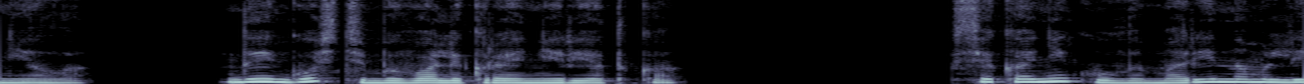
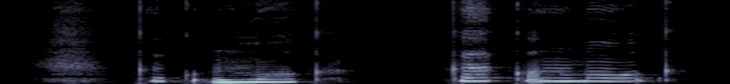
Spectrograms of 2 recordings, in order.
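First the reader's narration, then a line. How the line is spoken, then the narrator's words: Bitter sobbing. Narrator (Russian): В очередной раз горько всхлипнула Марина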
